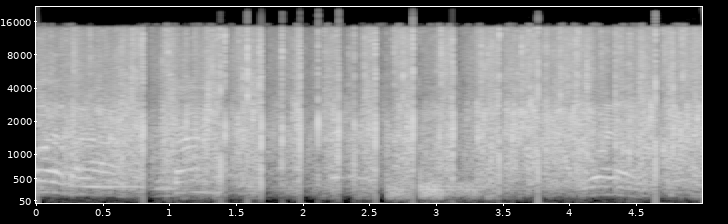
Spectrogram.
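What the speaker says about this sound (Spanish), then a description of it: "Un fuerte aplauso para Fernando y para el Indio." An audience at a book presentation in Tandil claps loudly and continuously, a dense close applause that ebbs and swells, with a voice speaking over it.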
